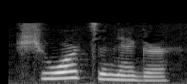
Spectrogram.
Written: schwarzenegger

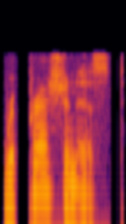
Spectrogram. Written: repressionist

